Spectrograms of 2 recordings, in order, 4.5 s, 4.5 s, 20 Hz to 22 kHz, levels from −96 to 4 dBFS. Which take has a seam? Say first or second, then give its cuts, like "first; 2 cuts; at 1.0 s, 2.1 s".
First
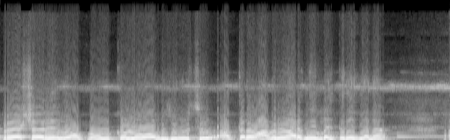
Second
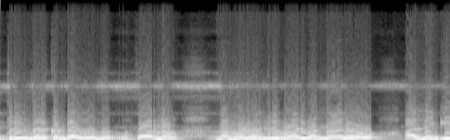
second; 1 cut; at 2.6 s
